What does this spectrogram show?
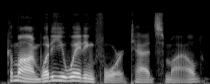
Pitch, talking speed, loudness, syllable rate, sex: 135 Hz, 255 wpm, -18 LUFS, 6.2 syllables/s, male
